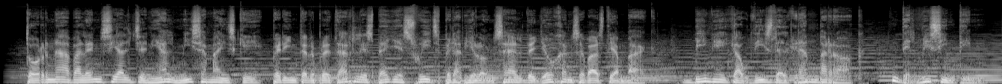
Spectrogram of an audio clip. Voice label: Catalan commercial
